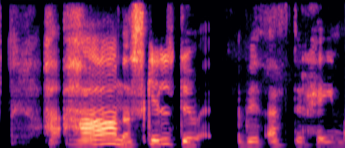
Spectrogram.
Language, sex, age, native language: Icelandic, female, 10, Polish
